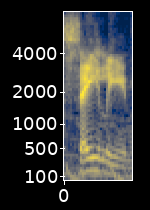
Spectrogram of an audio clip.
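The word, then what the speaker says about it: Céline: every- But they pronounce it saline, like the I.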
